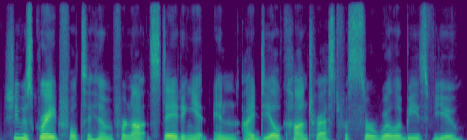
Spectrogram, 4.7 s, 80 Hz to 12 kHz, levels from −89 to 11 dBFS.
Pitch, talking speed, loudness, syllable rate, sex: 170 Hz, 205 wpm, -20 LUFS, 5.1 syllables/s, female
